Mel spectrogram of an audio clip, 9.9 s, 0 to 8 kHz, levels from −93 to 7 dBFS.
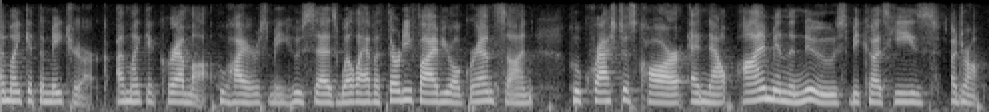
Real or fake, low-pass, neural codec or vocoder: real; 7.2 kHz; none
